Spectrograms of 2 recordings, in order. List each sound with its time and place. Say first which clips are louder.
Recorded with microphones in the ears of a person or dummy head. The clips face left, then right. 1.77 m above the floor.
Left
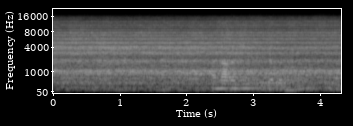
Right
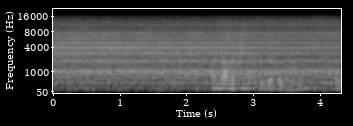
0.0 s running water: right 1 dB; 10° right (ahead or behind), 2.5 m
2.4 s a man speaking: right 3 dB; 20° right (ahead or behind), 0.6 m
